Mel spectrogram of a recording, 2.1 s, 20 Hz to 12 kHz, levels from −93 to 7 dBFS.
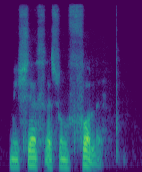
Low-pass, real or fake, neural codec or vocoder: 10.8 kHz; fake; autoencoder, 48 kHz, 128 numbers a frame, DAC-VAE, trained on Japanese speech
